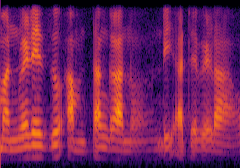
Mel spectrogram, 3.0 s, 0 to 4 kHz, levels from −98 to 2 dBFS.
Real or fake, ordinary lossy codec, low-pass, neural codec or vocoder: real; none; 3.6 kHz; none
